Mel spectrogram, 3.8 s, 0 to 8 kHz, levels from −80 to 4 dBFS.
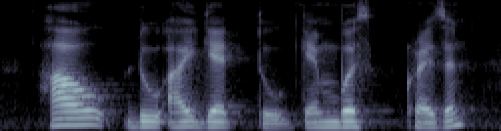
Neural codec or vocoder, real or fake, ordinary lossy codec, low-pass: none; real; none; none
